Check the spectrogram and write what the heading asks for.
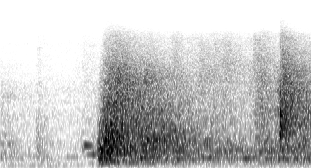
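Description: Mechanical sheet-metal shear cutting steel sheet: one sudden loud crash about two-thirds of a second in as the blade beam comes down, ringing on and fading slowly.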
